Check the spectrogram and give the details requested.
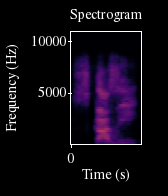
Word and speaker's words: SCSI: a small computer system interface or isui okay skazi and there is also an iSCSI but it's called is Kazi but it is pronounced Kazi and uh advanced technology attachment or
